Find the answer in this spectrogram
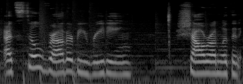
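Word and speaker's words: Syaoran: But the anime is in Japanese, so they call him Shaolon.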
